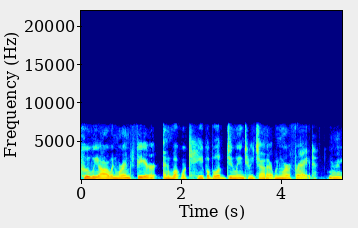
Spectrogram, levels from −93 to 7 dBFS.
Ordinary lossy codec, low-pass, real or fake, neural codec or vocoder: AAC, 48 kbps; 7.2 kHz; fake; codec, 16 kHz, 2 kbps, FreqCodec, larger model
